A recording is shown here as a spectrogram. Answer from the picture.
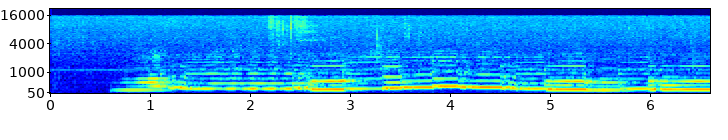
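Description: Bass furulya (a bass fipple flute) playing a slow melody in long held notes, with a soothing sound. It starts low about half a second in, steps up to a peak near the middle, comes back down, and ends on a long low note.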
